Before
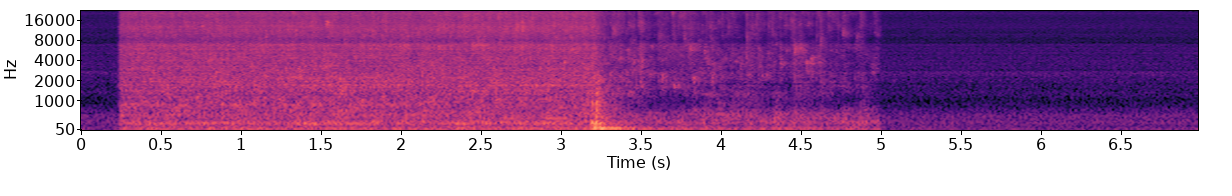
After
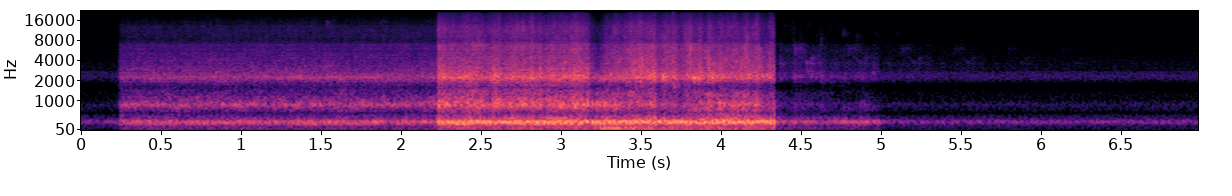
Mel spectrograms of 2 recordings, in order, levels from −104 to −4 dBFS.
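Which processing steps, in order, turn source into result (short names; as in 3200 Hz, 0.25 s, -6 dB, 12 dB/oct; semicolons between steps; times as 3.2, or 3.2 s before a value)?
vowel filter u; thin delay 0.335 s, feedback 63%, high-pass 2800 Hz, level -9.5 dB; 2.23–4.34 fast leveller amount 100%; gain +4 dB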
